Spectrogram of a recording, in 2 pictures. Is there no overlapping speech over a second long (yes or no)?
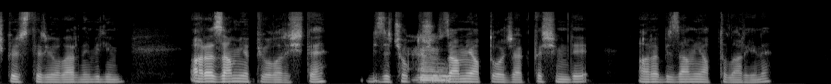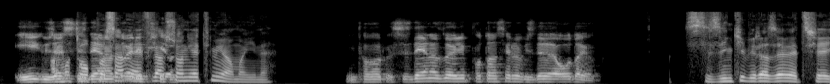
no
